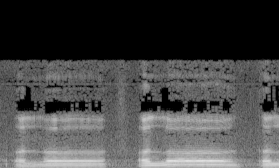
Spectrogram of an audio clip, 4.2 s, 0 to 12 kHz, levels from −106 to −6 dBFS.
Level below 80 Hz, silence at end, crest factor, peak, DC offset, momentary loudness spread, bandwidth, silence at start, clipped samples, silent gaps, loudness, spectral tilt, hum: -54 dBFS; 0 s; 16 dB; -6 dBFS; under 0.1%; 12 LU; 8 kHz; 0 s; under 0.1%; none; -24 LUFS; -6 dB/octave; none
